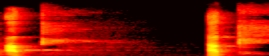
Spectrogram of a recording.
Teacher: Sampai-sampai K-nya nggak ada, yang ada H-nya.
